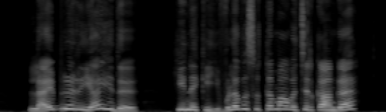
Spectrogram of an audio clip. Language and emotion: Tamil, surprised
